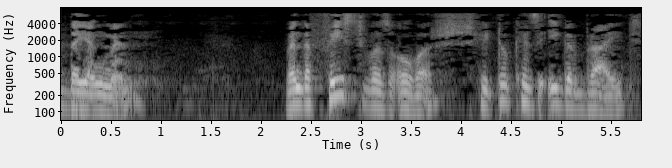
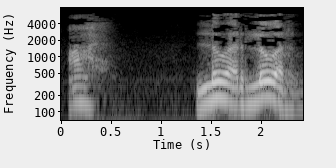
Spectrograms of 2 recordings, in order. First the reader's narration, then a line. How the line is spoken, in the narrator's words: groaned the girl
